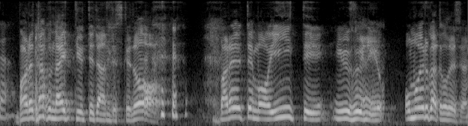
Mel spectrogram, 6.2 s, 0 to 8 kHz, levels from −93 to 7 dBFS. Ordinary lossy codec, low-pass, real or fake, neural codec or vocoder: none; none; fake; codec, 16 kHz, 8 kbps, FunCodec, trained on LibriTTS, 25 frames a second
